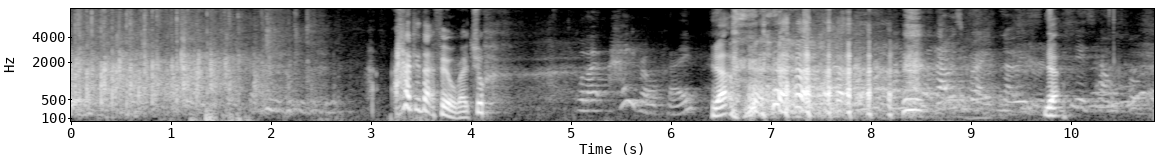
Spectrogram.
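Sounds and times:
audience clapping: 0:00.0 - 0:02.8
speech: 0:03.3 - 0:04.4, 0:06.1 - 0:10.0
laughter: 0:06.6 - 0:09.8.

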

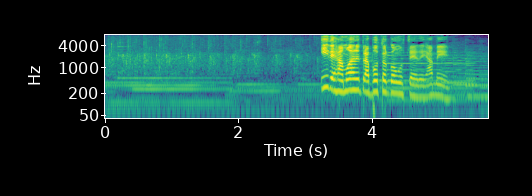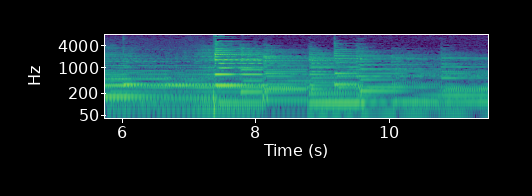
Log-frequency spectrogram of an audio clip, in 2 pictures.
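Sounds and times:
audience applauding: 0:00.0 - 0:03.6
speech: 0:03.2 - 0:05.3.

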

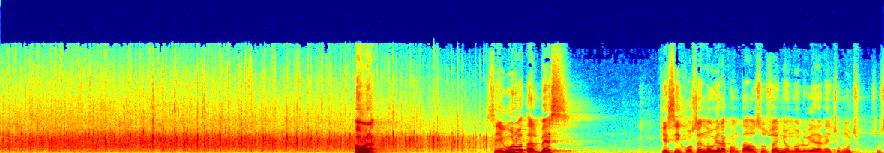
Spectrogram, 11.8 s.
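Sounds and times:
audience clapping: 0:00.0 - 0:06.9
speech: 0:04.7 - 0:05.1, 0:06.6 - 0:07.6, 0:08.8 - 0:11.7.

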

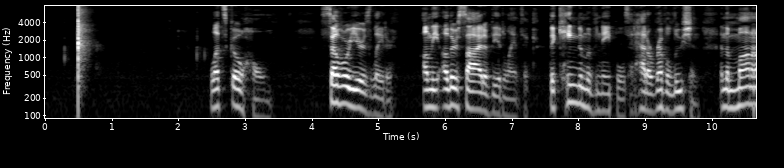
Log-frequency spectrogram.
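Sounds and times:
hand clap: 0:00.4 - 0:00.9
speech: 0:02.5 - 0:03.5, 0:04.2 - 0:10.6.

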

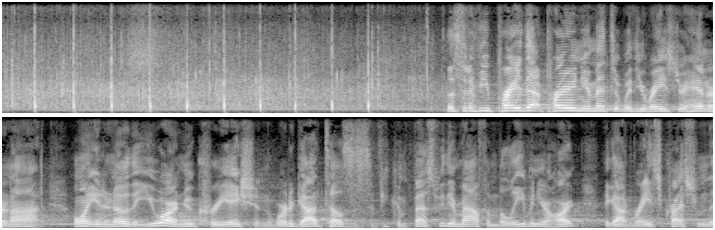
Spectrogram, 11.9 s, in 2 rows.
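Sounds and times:
audience round of applause: 0:00.0 - 0:03.7
speech: 0:03.7 - 0:11.8.

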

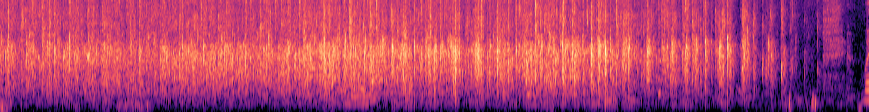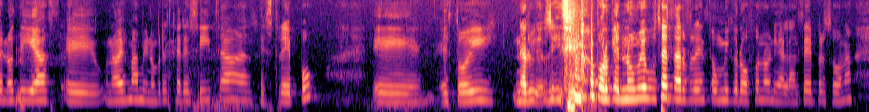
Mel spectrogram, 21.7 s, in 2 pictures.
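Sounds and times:
loud audience applause: 0:00.0 - 0:10.4
laughter: 0:06.6 - 0:10.0
speech: 0:10.8 - 0:14.9, 0:15.5 - 0:21.7.

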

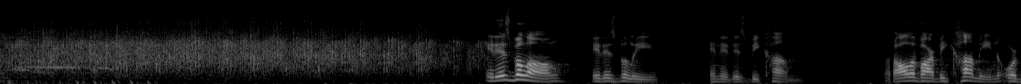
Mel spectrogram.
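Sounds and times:
audience clapping: 0:00.0 - 0:05.0
speech: 0:04.8 - 0:08.1, 0:08.8 - 0:10.1.

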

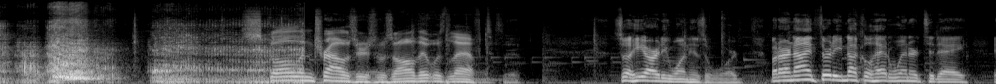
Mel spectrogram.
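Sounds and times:
lion roaring: 0:00.0 - 0:03.2
speech: 0:02.7 - 0:05.3, 0:06.2 - 0:09.9.

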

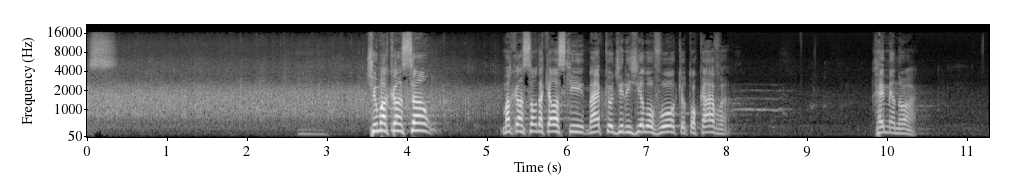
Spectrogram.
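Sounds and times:
audience applauding: 0:00.0 - 0:05.6
speech: 0:02.7 - 0:04.4, 0:05.2 - 0:08.1, 0:09.8 - 0:10.4.

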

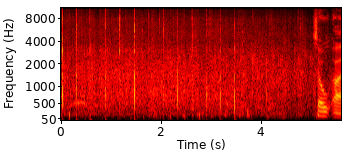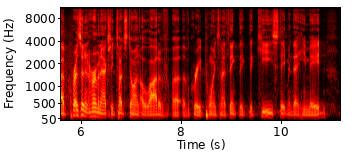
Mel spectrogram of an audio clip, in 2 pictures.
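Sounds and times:
audience applause: 0:00.0 - 0:05.9
speech: 0:05.1 - 0:11.1.

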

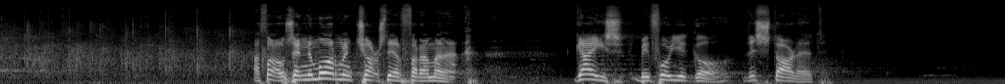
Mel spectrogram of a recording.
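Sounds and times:
audience clapping: 0:00.0 - 0:03.5
speech: 0:02.5 - 0:04.8, 0:05.8 - 0:08.4.

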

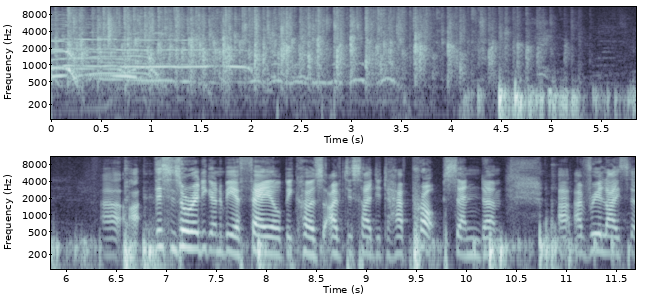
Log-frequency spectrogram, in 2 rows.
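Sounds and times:
live audience clapping at a performance show: 0:00.0 - 0:05.4
speech: 0:06.4 - 0:11.6.

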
